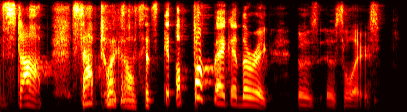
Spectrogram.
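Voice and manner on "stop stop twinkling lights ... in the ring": put-on, very high screaming outburst. Retelling how a wrestler screamed at everybody: imitating someone screaming. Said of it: "He just started screaming at everybody".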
